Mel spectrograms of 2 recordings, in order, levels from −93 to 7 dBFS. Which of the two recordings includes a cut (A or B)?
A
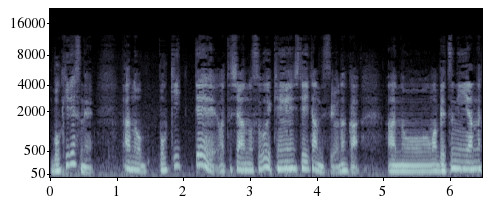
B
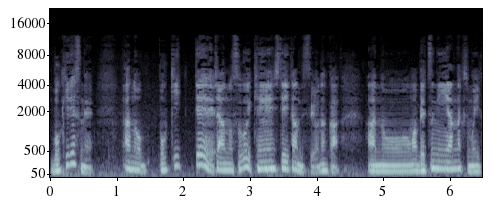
B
